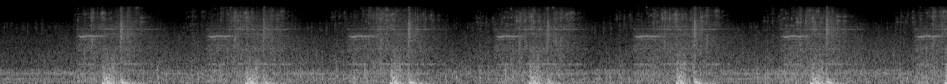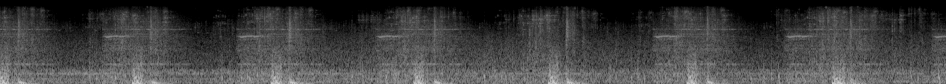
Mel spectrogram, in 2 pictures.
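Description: A magic spell is cast again and again, each with a sharp thudding burst and a ringing chime.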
